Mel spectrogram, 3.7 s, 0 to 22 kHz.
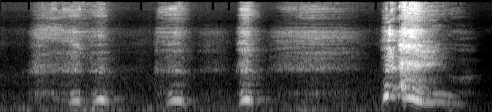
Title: Induced sneezes w/at least 4 GIANT, and EXTREMELY POWERFUL and EXTREMELY WET, unexpected ones!😳😱💦💨🤧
